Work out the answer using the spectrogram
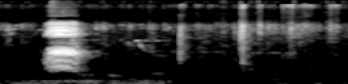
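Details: Black crow giving a single loud harsh caw near the start, followed by faint clicks and scattered soft bird notes against a low background hum.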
